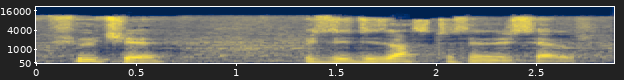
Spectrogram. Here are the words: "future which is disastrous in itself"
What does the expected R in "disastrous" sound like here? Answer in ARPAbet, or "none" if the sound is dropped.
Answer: none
